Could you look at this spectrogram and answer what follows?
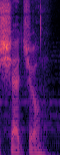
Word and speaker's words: schedule: Because obviously there's a CH in there, which should be a SK sound. It shouldn't be a sh sound. Yeah, it makes no sense to pronounce it schedule.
